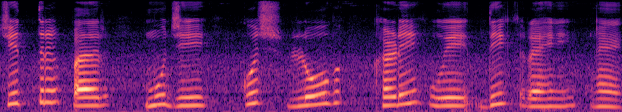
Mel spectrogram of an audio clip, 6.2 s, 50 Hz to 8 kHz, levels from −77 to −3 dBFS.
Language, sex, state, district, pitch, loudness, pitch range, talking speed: Hindi, female, Madhya Pradesh, Katni, 225 Hz, -19 LUFS, 215-275 Hz, 95 wpm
